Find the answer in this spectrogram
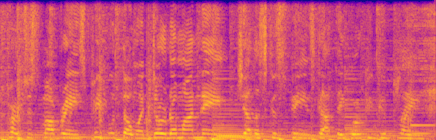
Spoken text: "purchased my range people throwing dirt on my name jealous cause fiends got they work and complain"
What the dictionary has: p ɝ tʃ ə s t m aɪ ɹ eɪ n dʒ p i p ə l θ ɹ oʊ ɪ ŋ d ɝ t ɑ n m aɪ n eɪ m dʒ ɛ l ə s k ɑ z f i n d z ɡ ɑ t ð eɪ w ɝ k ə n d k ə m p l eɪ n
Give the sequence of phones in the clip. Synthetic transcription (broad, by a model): p ɝ tʃ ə s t m aɪ ɹ eɪ n z p i p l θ oʊ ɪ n d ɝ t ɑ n m aɪ n eɪ m dʒ ɛ l ə s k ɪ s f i n z ɡ ɑ t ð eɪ w ɝ k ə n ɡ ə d p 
